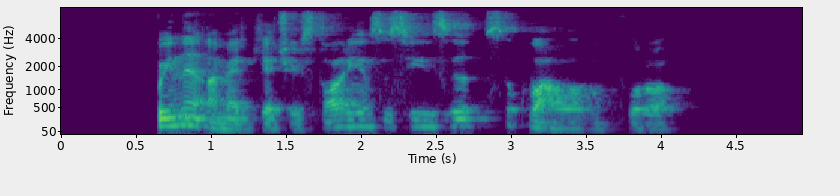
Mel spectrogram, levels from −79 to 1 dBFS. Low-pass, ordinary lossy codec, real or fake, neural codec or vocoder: 7.2 kHz; Opus, 64 kbps; real; none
